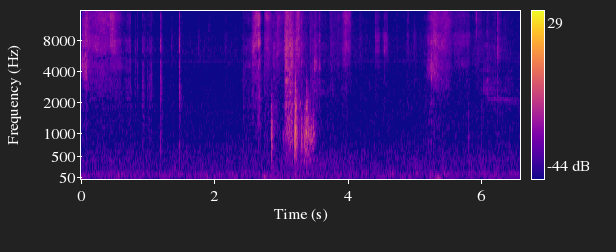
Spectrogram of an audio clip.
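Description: A colouring-book page being turned by hand: a soft paper rustle, loudest about halfway through, with a fainter swish near the end.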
